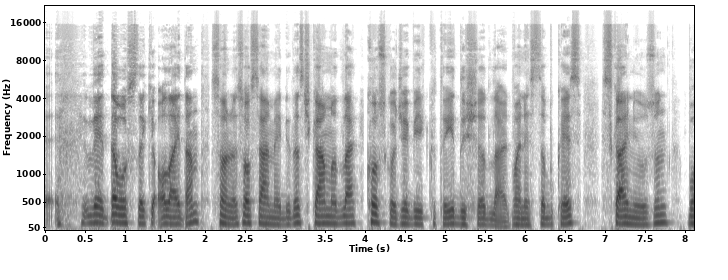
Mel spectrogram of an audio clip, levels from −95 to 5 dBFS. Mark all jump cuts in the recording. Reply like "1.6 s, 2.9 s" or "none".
2.0 s, 3.2 s, 3.9 s, 5.8 s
